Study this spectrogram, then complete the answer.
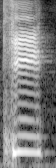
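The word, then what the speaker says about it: き: And this is ki, pronounced ki, as in a key. Key, or key, but you can't... Yeah, so key as in key, but you sort of want to short down the E sound at the end of key.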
